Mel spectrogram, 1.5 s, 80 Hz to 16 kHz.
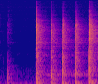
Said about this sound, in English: About 10 minutes after I put the music on, there was a very loud knocking at my door.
